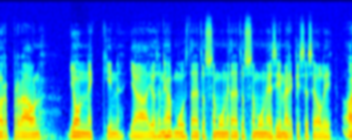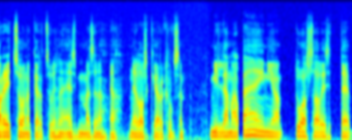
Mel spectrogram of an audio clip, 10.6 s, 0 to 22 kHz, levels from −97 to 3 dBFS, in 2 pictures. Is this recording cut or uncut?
cut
